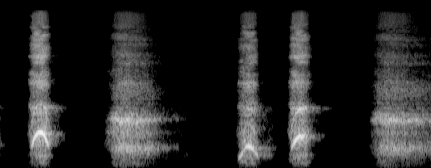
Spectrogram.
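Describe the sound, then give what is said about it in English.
Someone demonstrates a calming breathing technique of two sharp inhales and a sigh: five breath sounds mixing short, sharp gasping inhales with longer, breathy sighing exhales, ending with two quick inhales and a final sigh. “It's two sharp inhales and a sigh and it goes like this.”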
